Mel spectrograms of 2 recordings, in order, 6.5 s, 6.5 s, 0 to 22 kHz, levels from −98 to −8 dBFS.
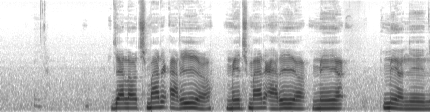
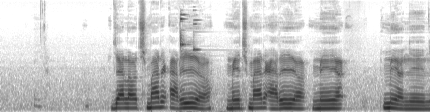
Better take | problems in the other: first | background sound (Doorbell); 11 dB below the speech

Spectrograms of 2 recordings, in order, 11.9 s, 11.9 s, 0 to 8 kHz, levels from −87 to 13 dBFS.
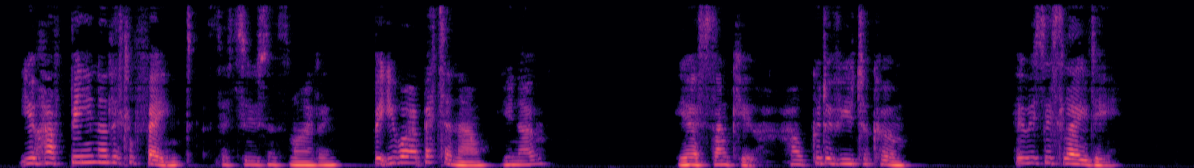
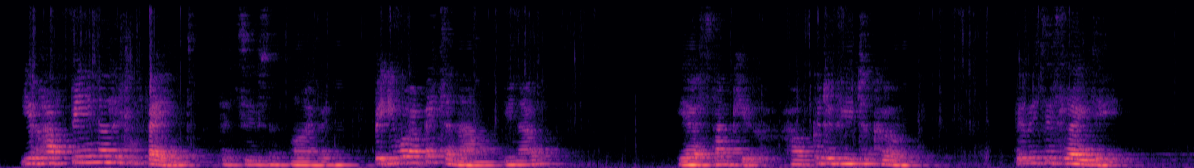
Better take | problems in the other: first | noise reduction (neural separator model SepFormer DNS4)

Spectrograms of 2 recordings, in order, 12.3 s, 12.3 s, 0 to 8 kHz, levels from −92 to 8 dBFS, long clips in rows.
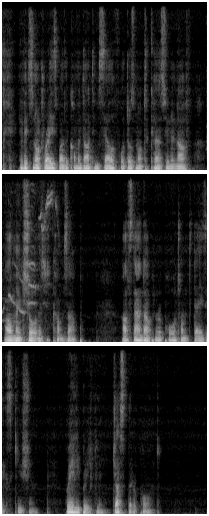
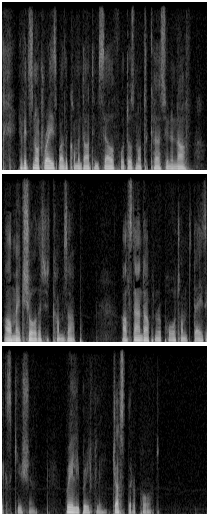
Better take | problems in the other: second | background sound (Bird); 19 dB below the speech // room echo; dies away in 0.2 s

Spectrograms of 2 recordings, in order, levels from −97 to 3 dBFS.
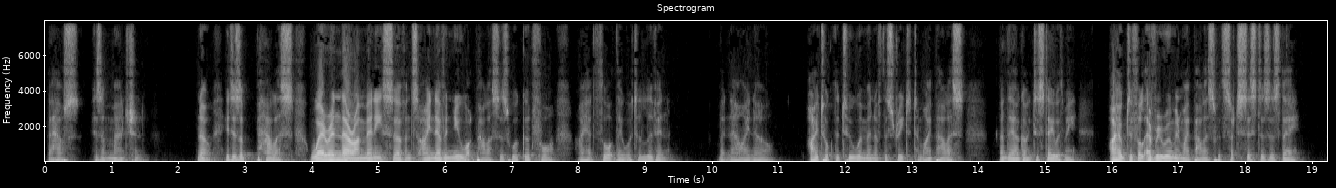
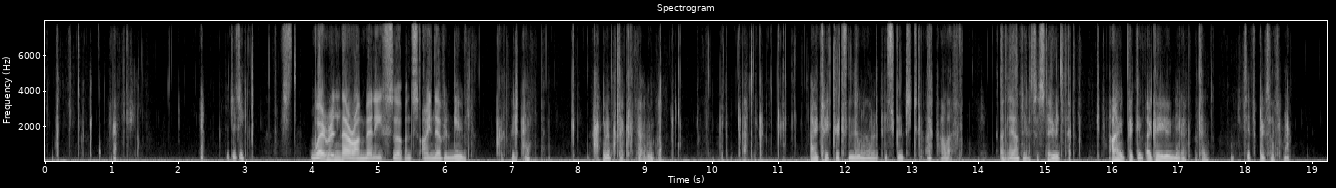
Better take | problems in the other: first | noise reduction (neural diffusion model UNIVERSE++)

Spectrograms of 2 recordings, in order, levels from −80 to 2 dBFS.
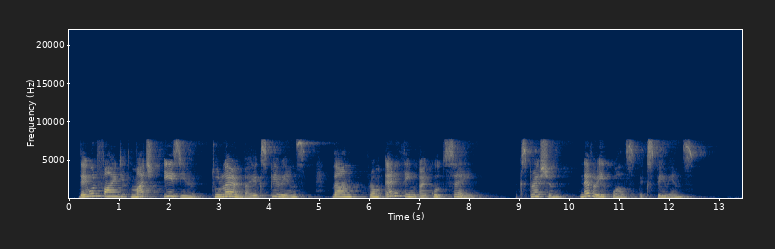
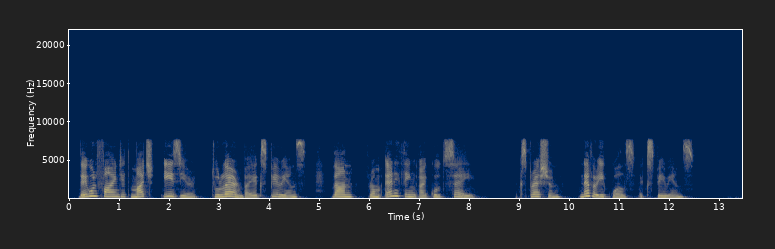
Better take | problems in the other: second | room echo; dies away in 0.8 s

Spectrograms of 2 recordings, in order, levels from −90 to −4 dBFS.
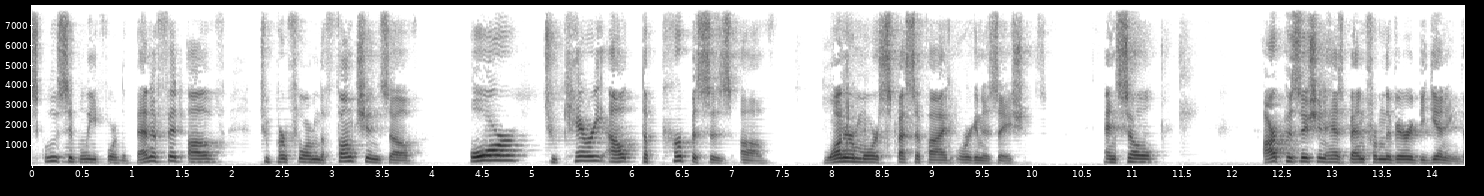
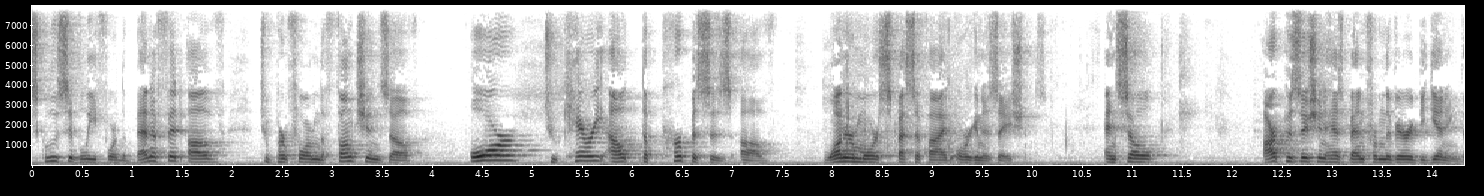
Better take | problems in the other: second | noise reduction (neural mask model DeepFilterNet 3)

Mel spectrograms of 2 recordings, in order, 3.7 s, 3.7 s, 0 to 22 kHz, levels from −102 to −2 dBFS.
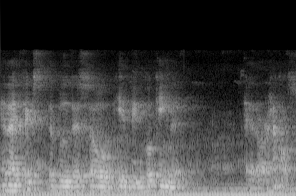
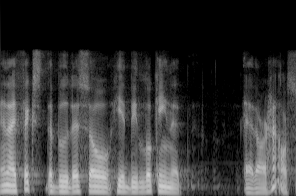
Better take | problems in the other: second | background sound (Aircraft); 4 dB below the speech // room echo; dies away in 0.9 s

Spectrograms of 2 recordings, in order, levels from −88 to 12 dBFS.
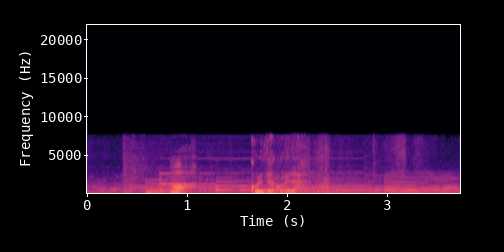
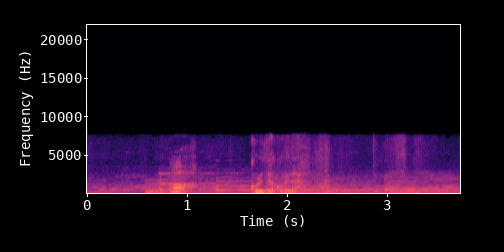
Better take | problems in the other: second | background sound (Mechanisms); 16 dB below the speech

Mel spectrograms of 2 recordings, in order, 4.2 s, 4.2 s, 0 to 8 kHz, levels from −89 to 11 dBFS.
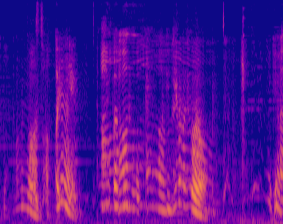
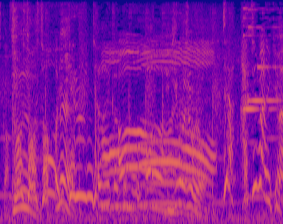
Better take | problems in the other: second | noise reduction (neural mask model DeepFilterNet 3)

